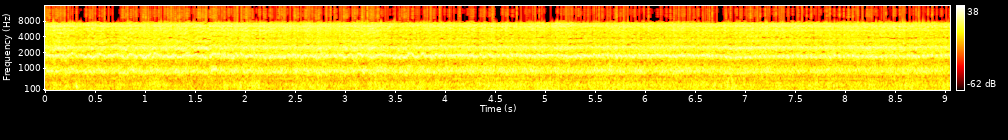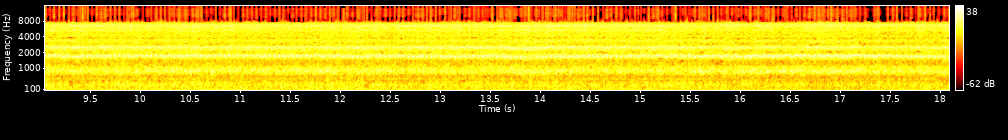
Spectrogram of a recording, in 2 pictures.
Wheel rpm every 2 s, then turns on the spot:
230, 230, 230, 230, 230, 240, 230, 230, 230.
none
